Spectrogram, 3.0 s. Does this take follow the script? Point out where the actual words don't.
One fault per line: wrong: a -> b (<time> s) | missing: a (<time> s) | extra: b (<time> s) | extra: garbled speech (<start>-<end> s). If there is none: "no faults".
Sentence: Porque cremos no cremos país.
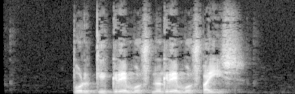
no faults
